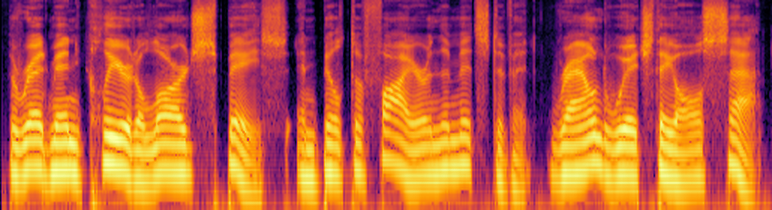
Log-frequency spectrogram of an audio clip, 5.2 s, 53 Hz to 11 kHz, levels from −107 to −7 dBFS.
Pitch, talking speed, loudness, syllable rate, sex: 135 Hz, 245 wpm, -16 LUFS, 4.9 syllables/s, male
